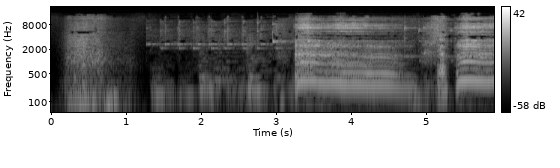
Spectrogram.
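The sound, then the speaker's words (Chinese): A voice imitates a loud wailing cry, like a friend suddenly bursting into sobs over drinks. Long moaning tones sag slightly in pitch, and a second wail swells near the end, with light tinkling in the earlier part. “这个时候，忽然间有一个朋友呜呜大哭起来。”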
